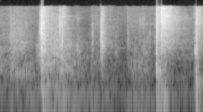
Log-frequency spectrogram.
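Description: Wire dishwasher rack being pulled out of the tub, rattling, with a sharp clank about half a second in and a few more clanks near the end.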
